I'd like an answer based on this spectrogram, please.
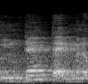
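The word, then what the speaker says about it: integument: সুতরাং দেখো ইন্টাইন ট্যাগমেনে পরিণত হয়। আমার সাথে তো উচ্চারণ করবো, দেখো এন্টারটেইনমেন্ট, ইন্টাইন ট্যাগমেন, ইন্টাইন ট্যাগমেন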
